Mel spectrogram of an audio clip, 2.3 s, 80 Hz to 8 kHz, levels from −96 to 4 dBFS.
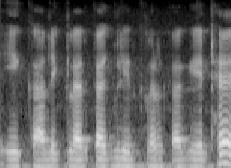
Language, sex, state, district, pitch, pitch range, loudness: Hindi, male, Tripura, West Tripura, 125 Hz, 120-125 Hz, -18 LUFS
